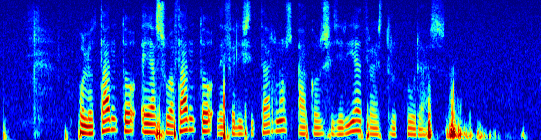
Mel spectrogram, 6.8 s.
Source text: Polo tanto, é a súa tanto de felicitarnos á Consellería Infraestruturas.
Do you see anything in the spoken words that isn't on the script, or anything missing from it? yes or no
no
